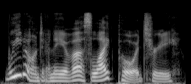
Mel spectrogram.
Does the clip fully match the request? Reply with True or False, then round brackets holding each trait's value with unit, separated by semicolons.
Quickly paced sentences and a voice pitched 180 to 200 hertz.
True (220 wpm; 185 Hz)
